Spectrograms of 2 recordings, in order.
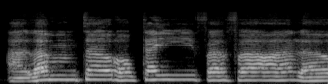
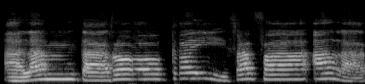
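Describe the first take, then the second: First: The vowels in taro and fa'ala are kept short. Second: The vowels in taro and fa'ala are drawn out. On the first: The speaker calls it right. "rohnya nggak panjang, fa-nya nggak panjang" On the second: The speaker calls it wrong. "memanjangkan sesuatu yang tidak panjang"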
